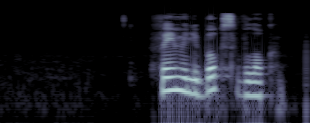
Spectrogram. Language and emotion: Russian, neutral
